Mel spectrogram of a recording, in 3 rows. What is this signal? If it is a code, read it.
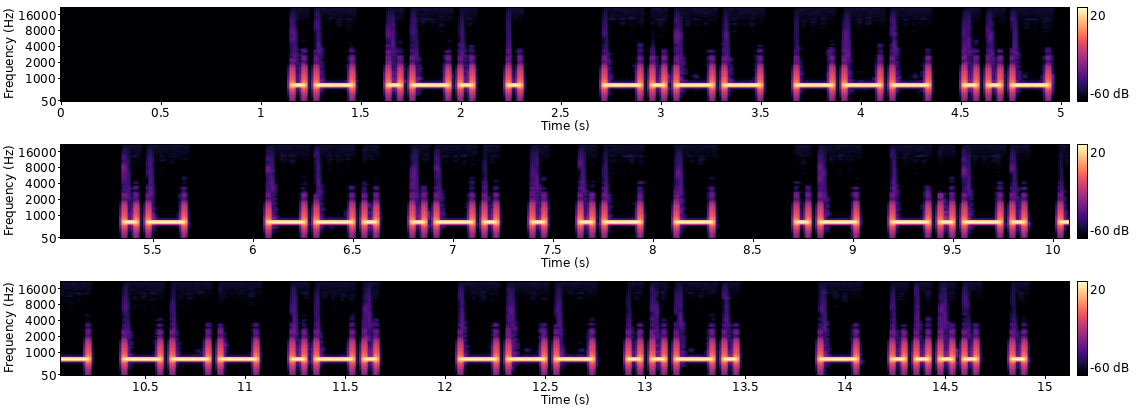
Morse code, heard as a keyed tone, about 20 wpm, 700 Hz. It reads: ARE YOU A GREAT ACTOR OF THE
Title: Sentences from Top 1500 Words 20wpm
